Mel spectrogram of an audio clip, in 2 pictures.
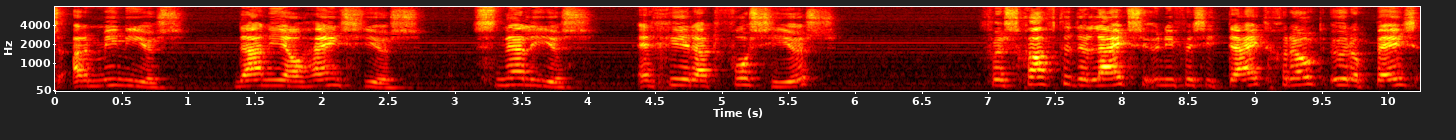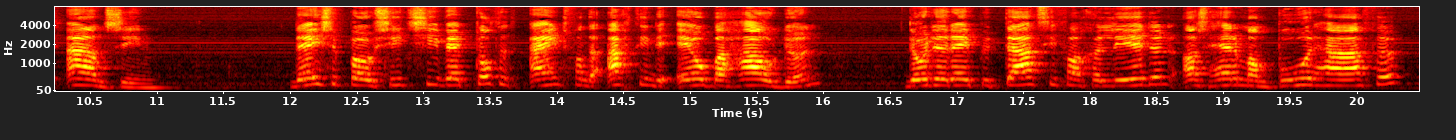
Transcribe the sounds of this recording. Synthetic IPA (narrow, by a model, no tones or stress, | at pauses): arminiøs | daːniɛlˠɦɛjnsiøsː | nɛliəs | ʔɛnχɪːɾartfosiøs | fərsχɑftədəlɛjtsəynivɛrsitɛjtχroːtøːɾopejsaːnzin | dejzəpozisiʋɛrtːɔtɦətɛjntfɑndəʔɑχtindəʔɪːlˠbəɦawdən | dʊːɹdəɾepytaːtsifɑnχəlɪːəɹdənɑlˠsɦɛrmɑnbuːərɦaːvə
